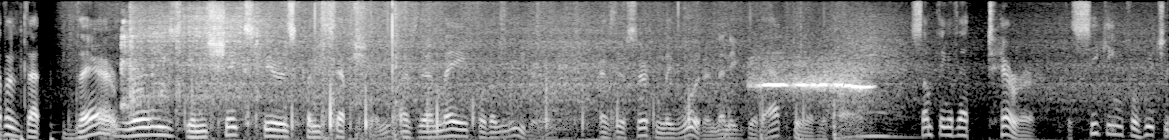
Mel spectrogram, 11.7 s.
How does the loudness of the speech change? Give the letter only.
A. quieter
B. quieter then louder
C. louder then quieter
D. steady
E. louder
A.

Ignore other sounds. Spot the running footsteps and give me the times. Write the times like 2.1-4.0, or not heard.
0.6-8.6.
